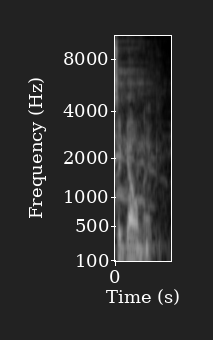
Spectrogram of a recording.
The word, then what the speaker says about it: Cigelnik: It's Cigelnik.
